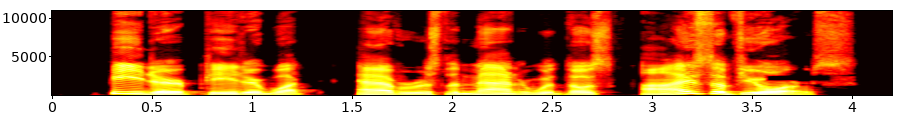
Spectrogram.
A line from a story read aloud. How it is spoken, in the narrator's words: he exclaimed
